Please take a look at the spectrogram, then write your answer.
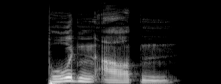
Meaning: plural of Bodenart
- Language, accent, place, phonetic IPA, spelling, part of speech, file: German, Germany, Berlin, [ˈboːdn̩ˌʔaːɐ̯tn̩], Bodenarten, noun, De-Bodenarten.ogg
